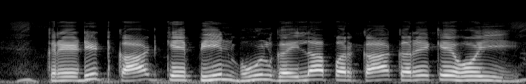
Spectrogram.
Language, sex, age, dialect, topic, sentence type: Bhojpuri, male, 31-35, Western, banking, question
